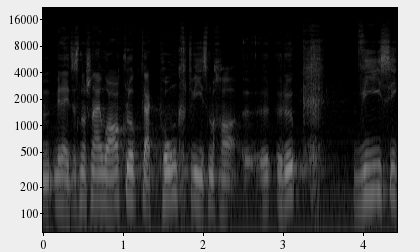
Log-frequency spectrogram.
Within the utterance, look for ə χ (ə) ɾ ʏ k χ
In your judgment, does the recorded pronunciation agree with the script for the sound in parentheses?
no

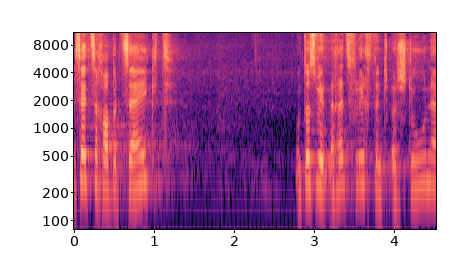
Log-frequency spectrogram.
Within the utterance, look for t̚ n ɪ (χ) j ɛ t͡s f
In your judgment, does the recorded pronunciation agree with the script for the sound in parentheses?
yes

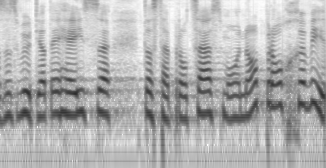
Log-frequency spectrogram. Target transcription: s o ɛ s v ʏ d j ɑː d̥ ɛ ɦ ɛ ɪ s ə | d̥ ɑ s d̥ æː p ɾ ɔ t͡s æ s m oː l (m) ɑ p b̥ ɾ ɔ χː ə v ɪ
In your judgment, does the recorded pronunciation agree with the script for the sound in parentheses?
no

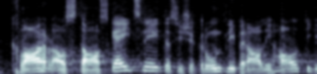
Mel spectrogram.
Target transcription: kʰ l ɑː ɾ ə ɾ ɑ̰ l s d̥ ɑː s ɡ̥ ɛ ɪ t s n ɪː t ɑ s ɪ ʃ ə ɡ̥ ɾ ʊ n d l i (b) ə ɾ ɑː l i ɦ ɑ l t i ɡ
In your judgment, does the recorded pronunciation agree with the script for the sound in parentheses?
yes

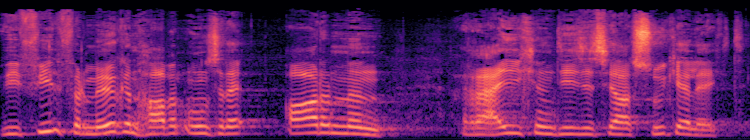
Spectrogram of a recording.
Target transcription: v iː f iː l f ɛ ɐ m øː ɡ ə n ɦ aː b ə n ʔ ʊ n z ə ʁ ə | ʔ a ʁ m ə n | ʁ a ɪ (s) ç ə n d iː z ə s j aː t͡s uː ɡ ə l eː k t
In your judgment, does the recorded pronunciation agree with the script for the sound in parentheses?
no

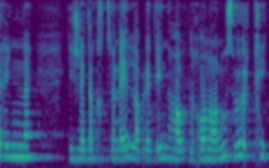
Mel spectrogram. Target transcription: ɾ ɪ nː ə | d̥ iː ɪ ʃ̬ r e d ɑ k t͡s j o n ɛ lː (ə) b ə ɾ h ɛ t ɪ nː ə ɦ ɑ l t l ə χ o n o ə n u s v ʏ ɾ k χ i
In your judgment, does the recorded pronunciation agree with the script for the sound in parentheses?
no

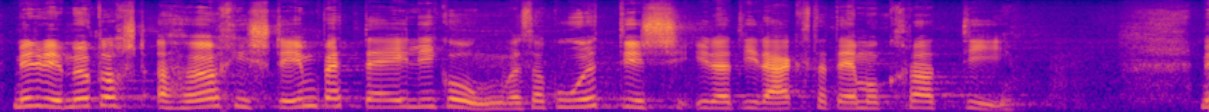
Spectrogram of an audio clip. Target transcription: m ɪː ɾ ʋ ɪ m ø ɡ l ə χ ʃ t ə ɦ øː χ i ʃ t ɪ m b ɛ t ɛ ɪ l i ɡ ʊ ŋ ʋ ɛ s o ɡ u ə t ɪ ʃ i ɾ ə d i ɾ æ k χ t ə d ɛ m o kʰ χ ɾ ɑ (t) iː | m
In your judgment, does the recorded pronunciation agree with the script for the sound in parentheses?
yes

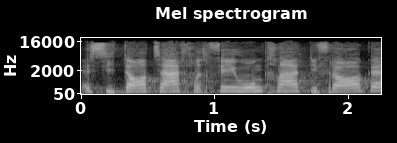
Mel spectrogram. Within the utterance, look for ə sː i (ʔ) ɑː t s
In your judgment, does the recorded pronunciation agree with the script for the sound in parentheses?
no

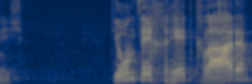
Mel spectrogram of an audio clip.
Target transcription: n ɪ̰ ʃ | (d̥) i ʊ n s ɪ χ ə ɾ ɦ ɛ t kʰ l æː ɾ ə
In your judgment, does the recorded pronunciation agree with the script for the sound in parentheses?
yes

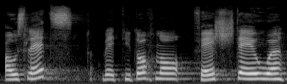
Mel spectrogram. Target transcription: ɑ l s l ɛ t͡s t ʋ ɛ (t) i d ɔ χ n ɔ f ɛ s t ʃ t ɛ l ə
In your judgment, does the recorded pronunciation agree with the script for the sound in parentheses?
yes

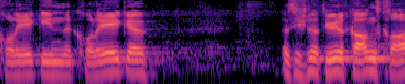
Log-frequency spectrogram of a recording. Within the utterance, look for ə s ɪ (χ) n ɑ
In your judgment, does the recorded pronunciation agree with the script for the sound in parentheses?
no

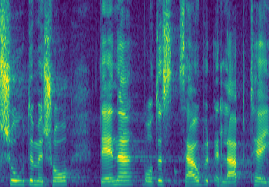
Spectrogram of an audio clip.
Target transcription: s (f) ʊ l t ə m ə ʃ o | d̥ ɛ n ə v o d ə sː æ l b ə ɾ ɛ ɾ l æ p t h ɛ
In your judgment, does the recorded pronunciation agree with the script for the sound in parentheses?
no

